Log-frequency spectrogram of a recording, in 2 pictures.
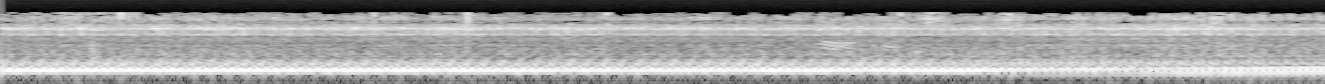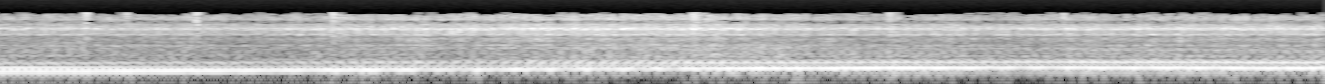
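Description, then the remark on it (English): A helicopter roars loudly and continuously, its deep engine drone holding steady, then shifting pitch slightly partway through as it swings around. “You turn too with that chopper whizzing around your head.”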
